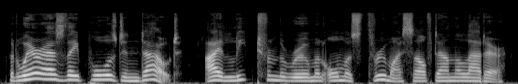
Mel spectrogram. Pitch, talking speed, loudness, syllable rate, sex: 180 Hz, 210 wpm, -17 LUFS, 5.1 syllables/s, female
